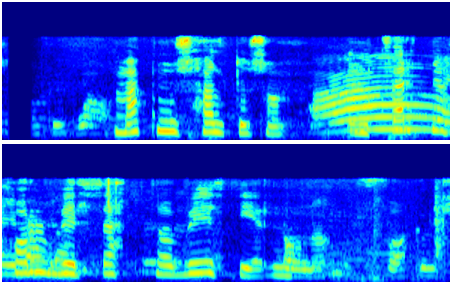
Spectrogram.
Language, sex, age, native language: Icelandic, male, 12, Icelandic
